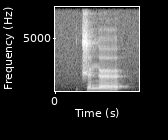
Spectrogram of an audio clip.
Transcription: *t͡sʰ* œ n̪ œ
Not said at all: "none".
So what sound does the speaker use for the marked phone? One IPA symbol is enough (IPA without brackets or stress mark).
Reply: t͡ʃ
